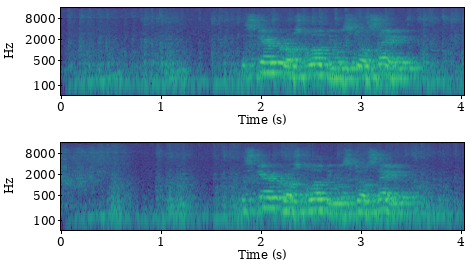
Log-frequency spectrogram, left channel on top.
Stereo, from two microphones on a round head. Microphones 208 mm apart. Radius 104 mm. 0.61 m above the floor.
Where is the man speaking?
85° right, 9.5 m.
